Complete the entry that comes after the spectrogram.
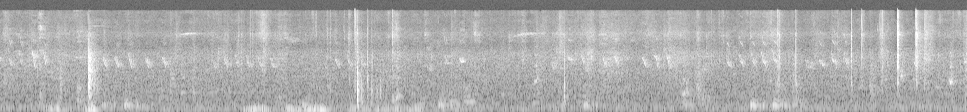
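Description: Bird calls: several bursts of rapid, high chattering notes, with a few sharp clicks and a brief low thudding.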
